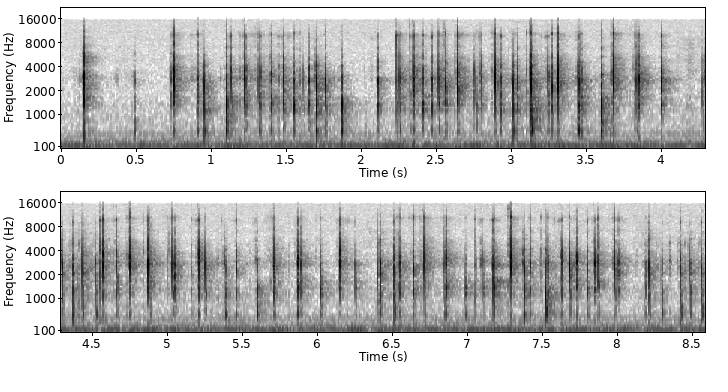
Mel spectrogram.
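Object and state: Mechanical keyboard with metal case.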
